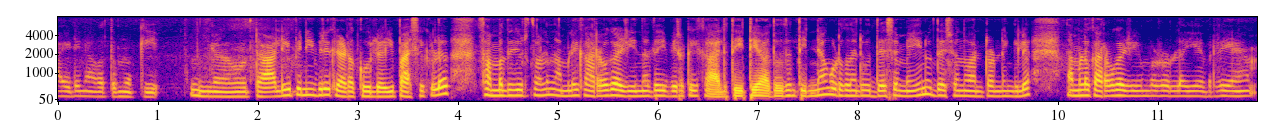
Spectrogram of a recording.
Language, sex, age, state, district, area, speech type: Malayalam, female, 45-60, Kerala, Idukki, rural, spontaneous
